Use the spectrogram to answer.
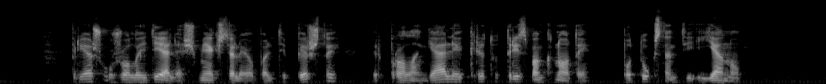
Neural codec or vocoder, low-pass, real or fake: none; 14.4 kHz; real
